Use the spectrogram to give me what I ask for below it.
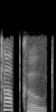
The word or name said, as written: topcoat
